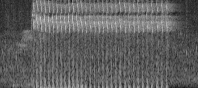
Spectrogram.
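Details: Cililin training song for white-rumped shama: a soft thin whistle leads into a loud, rapid, high trill of repeated sharp notes lasting close to three seconds.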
